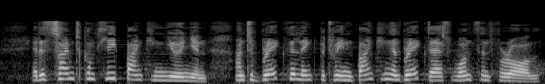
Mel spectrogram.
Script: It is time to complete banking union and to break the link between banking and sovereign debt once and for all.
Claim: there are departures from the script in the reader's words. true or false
true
